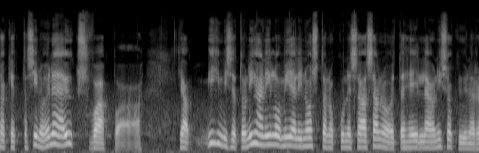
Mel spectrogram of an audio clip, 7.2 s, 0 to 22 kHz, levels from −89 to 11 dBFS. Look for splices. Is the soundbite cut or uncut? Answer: uncut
